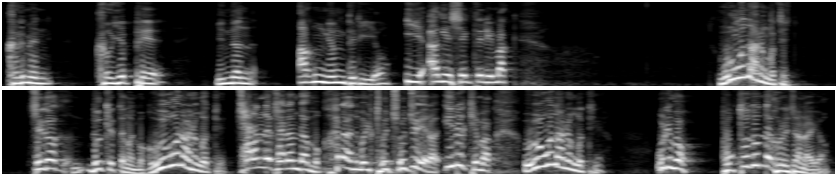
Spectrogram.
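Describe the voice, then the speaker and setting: A male pastor preaching a sermon that recounts a vision, emphatic and repetitive, dropping to hushed lows and rising to urgent highs. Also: very animated, quick pace. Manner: emphatic and repetitive, swinging between low hushed and high urgent tones.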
